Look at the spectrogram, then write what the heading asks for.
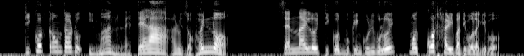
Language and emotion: Assamese, disgusted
